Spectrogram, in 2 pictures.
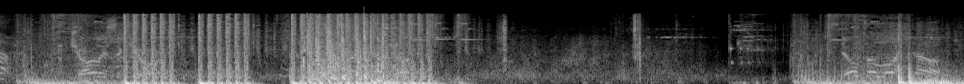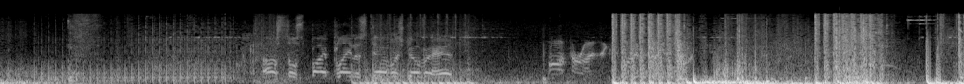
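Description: An automatic rifle fires loud rapid bursts.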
